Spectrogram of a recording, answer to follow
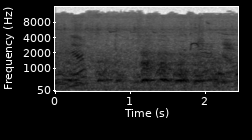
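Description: A dog whining and yipping in a run of short, repeated calls.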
